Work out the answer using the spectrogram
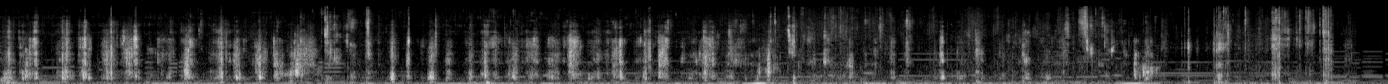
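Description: Close-miked wet chewing and lip-smacking, a rapid irregular run of small smacks and squelches as a mouthful of food is chewed with the lips closed.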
